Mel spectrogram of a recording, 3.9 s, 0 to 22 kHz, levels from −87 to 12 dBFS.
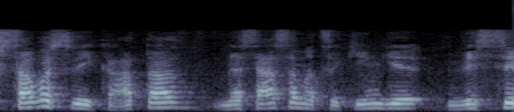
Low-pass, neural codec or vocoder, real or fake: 7.2 kHz; none; real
